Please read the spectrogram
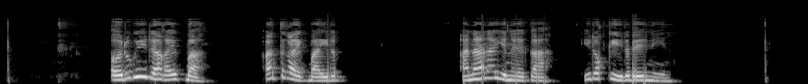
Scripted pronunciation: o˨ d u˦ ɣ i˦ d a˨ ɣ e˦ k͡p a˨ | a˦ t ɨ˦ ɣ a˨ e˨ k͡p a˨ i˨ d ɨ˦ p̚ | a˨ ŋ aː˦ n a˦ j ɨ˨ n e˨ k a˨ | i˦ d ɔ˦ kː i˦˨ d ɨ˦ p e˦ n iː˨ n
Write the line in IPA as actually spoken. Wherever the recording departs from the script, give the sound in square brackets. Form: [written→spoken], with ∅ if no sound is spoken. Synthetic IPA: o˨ d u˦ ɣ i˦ d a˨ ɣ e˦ k͡p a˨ | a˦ t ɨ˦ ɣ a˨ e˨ k͡p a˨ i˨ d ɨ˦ p̚ | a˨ [ŋ→n] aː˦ n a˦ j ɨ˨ n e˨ k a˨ | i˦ d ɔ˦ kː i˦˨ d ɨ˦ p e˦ n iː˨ n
